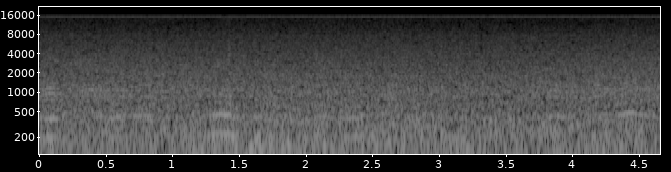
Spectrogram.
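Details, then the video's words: At the entrance of a Buckfast bee hive on 26 July 2013 at 14:30, many bees make a constant, rough droning hum, with a few short rising whines from bees flying past. "Beehive Entrance Buckfast Bees"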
